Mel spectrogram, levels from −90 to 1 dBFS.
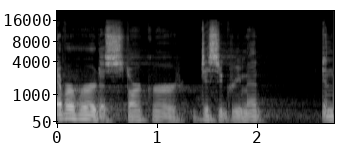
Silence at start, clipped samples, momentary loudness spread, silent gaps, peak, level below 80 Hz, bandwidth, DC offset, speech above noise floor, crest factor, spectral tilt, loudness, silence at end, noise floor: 0 s; under 0.1%; 11 LU; none; -16 dBFS; -60 dBFS; 16 kHz; under 0.1%; 36 dB; 20 dB; -3.5 dB/octave; -35 LUFS; 0 s; -71 dBFS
